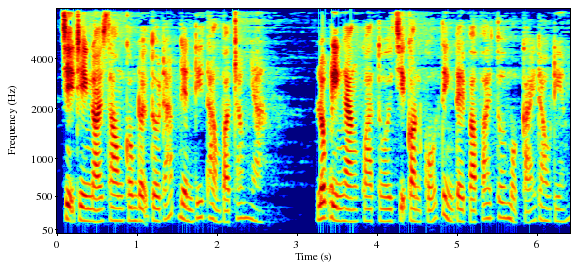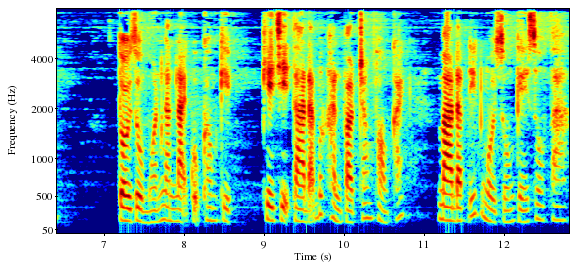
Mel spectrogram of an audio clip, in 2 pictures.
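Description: A woman reading a first-person audio story aloud. Her voice sits somewhat low and she keeps a steady, even storytelling pace. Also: brisk, slightly rough, faint music behind. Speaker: story narrator.

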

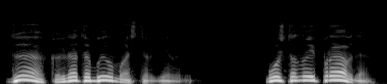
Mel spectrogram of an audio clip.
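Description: Guy doing a gruff bearded bandit leader, storybook reading, dry close sound. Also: fairly high pitch, very animated, moderate pace, no room sound, phone-quality sound, pitched above the performer's own voice. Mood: pleading. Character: fierce bearded male robber chief, later remorseful.

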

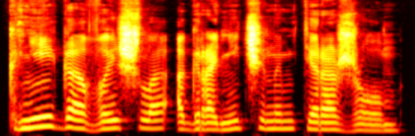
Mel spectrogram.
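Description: Slow, smooth-voiced woman reading an audiobook. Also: lowish voice. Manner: unhurried, measured reading with pauses between phrases. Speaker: audiobook reader. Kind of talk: audiobook narration.

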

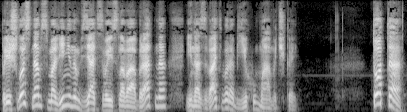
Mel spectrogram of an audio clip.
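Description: Husky man reading a children's story. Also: medium pitch, a little slow, no room sound, highs cut off. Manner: expressive first-person reading. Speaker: audiobook reader. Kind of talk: storybook narration.

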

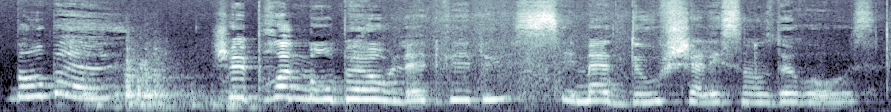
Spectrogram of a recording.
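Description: A woman's voice: sits high, expressive, normal speed, vocal fry, a little mellow, slight background noise. An actress playing a brash, slangy courtesan who mocks everyone around her, in a 1980s radio drama. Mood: scornful. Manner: slangy, cackling, mocking. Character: brash mocking woman, a kept courtesan queen of Paris.

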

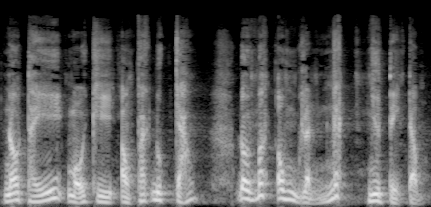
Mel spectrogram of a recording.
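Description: A man with a Southern Vietnamese accent narrating a horror story in a measured, ominous way. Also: medium pitch, breathy edge.

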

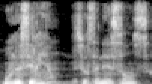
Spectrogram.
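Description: A man voicing a reserved young captain who speaks in a guarded, measured way. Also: lowish voice, fairly even intonation, creaky, mellow, breathy edge, full character voice. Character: reserved young male captain, calm and brooding.

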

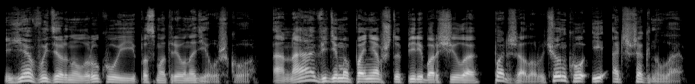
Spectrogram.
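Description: A man's voice: fairly low pitch, very animated, fairly quick, a little mellow, no echo, clean studio sound. A man narrating a first-person fantasy audiobook in a sardonic, crude, wry way.

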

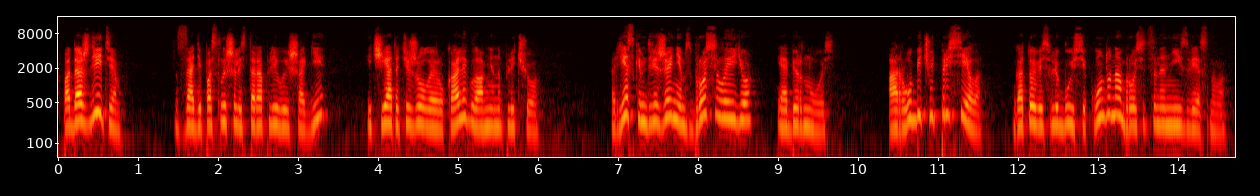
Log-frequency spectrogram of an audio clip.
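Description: A woman narrating a first-person fantasy novel in a calm, even storytelling manner. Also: medium pitch, moderate pace. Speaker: audiobook narrator.

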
